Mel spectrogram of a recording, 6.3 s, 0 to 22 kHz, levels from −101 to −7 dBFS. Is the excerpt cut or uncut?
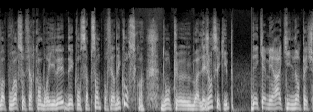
uncut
